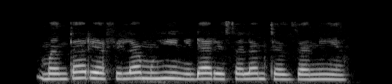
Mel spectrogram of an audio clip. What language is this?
Swahili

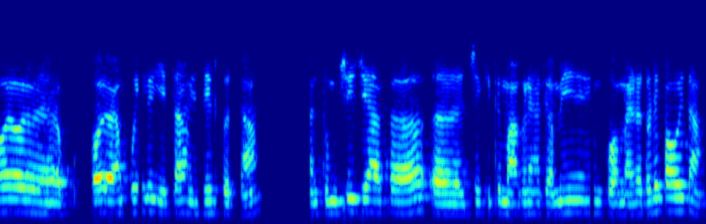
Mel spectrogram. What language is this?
Konkani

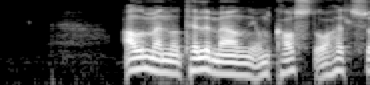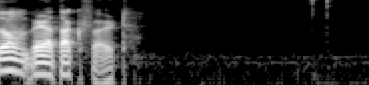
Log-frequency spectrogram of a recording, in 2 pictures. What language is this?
Faroese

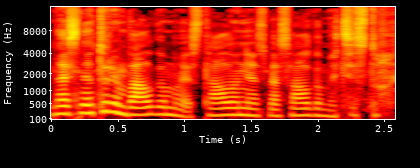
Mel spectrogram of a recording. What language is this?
Lithuanian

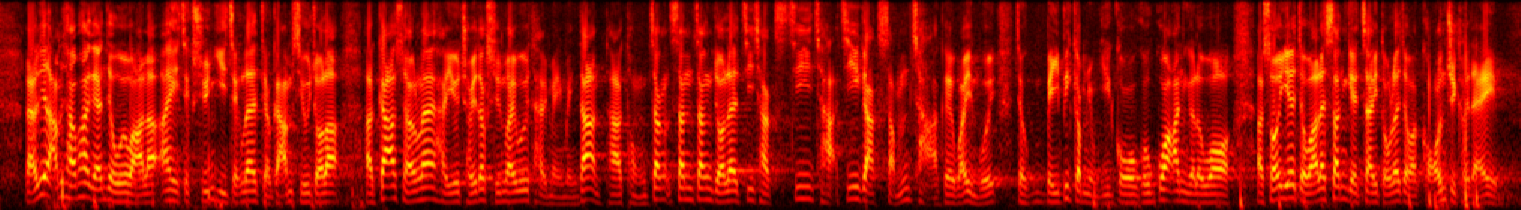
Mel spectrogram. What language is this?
Cantonese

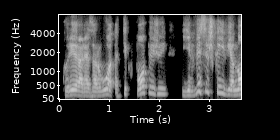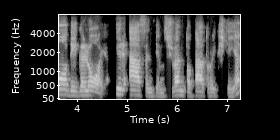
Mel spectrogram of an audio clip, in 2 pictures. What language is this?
Lithuanian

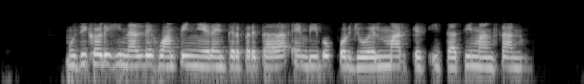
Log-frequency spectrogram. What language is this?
Spanish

